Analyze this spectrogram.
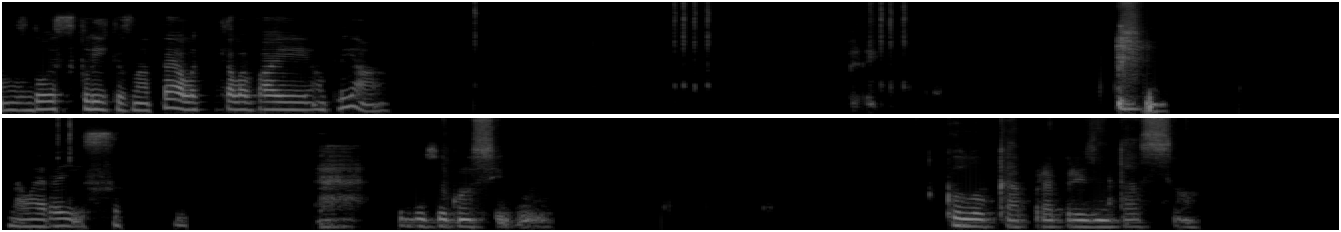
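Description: A woman speaks calmly through an online call, in bursts with pauses.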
